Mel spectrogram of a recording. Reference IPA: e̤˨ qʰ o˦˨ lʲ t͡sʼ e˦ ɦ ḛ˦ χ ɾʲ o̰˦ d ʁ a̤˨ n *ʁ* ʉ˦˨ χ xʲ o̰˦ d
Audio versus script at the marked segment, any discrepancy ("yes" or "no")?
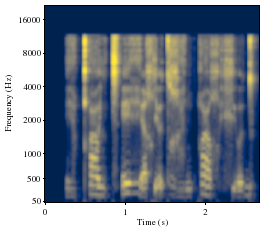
yes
